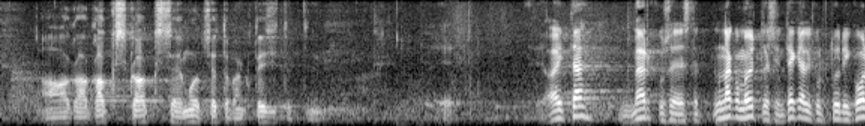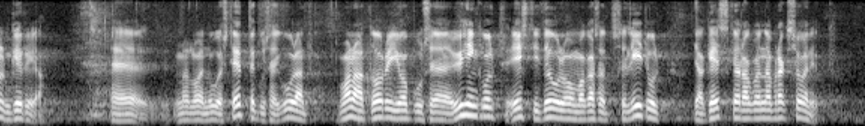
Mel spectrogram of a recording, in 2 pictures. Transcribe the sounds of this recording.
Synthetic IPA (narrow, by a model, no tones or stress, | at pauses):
ɑɡ̥ɑkɑkskɑksmuːd̪ɑt̪uset̪ːepɑneku̥t̪ːˑesit̪ːˑɑt̪ːˑin | ɑjt̪ːˑæhmærkːˑuseest̪e̞t̪ːˑnɑɡumɑyt̪ˑle̞sint̪e̞ɡe̞likˑult̪ːulʲiko̞lmkiɾjɑ̰ | mɑlo̞e̞nuːe̞st̪ie̞t̪ːe̞kujsɑjkuːlɑnd̪̥ | vɑnɑt̪o̞ɾio̞b̥use̞yɦiŋɡ̥ult̪ˑe̞ːsʲt̪it̪ɤwlo̞ːmɑkɑsɑt̪ːˑu̥seliːd̪̥ult̪ | jɑke̞skeɾɑko̞nːɑfrɑksio̞ːnʲḭlt̪ːˑ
